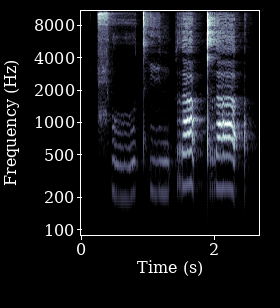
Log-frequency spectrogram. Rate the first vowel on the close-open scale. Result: close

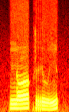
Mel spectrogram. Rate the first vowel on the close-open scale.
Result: mid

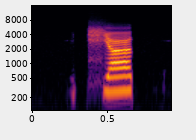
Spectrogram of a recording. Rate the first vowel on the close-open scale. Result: open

